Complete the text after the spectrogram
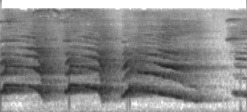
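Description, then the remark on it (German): A dog barks in a run of loud, drawn-out yelping cries that slide downward in pitch, repeating several times in quick succession with no one talking. “Nie wieder nehme ich die mit dem Hund auf.”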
